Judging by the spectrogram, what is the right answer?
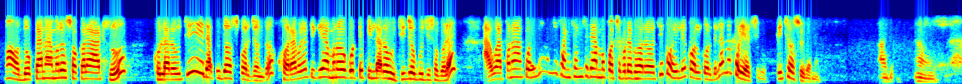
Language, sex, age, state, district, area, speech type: Odia, female, 45-60, Odisha, Koraput, urban, conversation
